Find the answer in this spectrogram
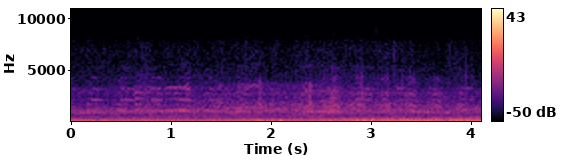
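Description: Birds calling overhead, a run of short, repeated calls over a steady low rumble.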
